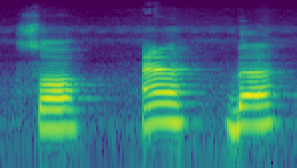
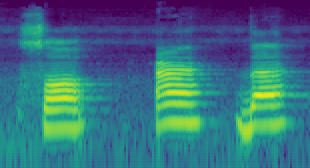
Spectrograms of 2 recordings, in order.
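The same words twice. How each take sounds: No difference in how they are said.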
